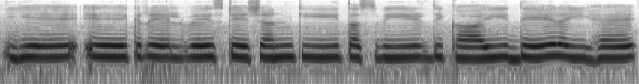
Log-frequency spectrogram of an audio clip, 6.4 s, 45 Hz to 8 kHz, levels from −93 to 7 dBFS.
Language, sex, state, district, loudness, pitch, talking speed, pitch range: Hindi, female, Rajasthan, Jaipur, -11 LUFS, 240 Hz, 95 wpm, 230-245 Hz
